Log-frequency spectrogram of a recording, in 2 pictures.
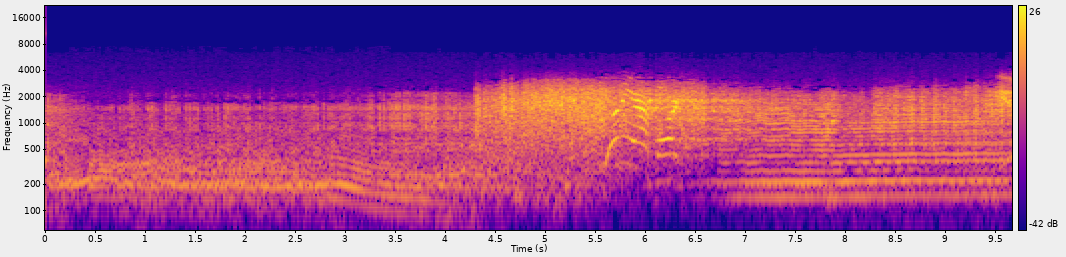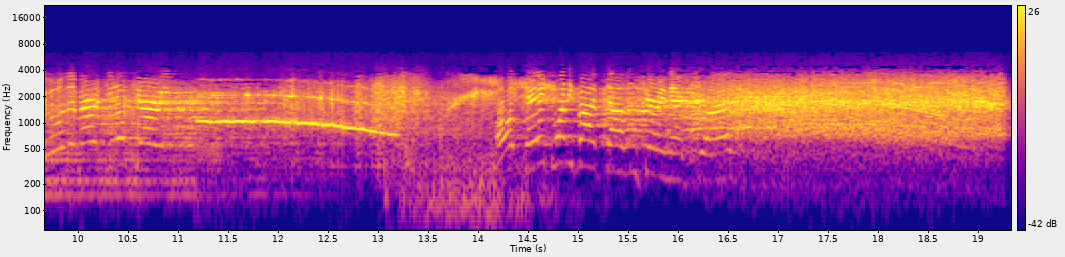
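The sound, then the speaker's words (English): A huge 10-ton maraschino cherry, towed overhead by the Royal Canadian Air Force, drops into whipped cream with a descending whistle over a dense, busy wash of sound, then a crowd of 25,000 extras bursts into loud, sustained cheering and roaring. “Then the Royal Canadian Air Force will fly overhead towing a 10-ton maraschino cherry, which will be dropped into the whipped cream for the cheering of 25,000 extras.”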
